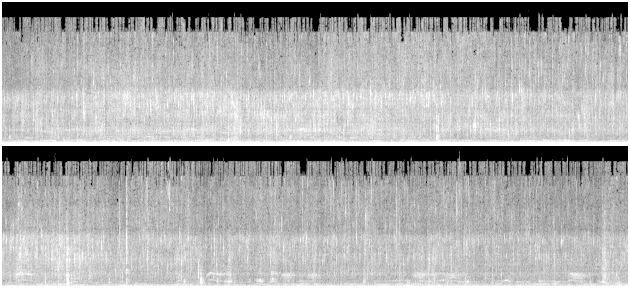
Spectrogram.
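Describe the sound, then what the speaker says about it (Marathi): Small fish sizzle steadily in hot oil in a pan, a dense continuous crackle with occasional clicks and scrapes as the pieces are turned one by one. "आपण ही मच्छी आहे ना एक एक पलटी मारून घेऊया"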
